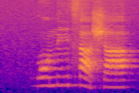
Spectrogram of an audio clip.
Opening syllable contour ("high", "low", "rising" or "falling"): high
